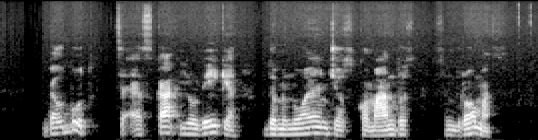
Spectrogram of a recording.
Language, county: Lithuanian, Vilnius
